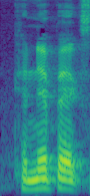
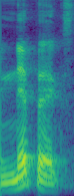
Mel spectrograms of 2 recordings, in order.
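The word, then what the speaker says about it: Knipex: stream the pronunciation debate is that it's over you don't have you can't have a kinetics knife you have to have a nip ex knife if nip ex made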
